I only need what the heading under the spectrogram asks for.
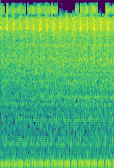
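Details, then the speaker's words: Newly bought cheap Subaru WRX-type boxer project car with Turbo XS top-mount intercooler and Grimspeed-style downpipe, still drivable: low, uneven loping idle, shakes badly, with a loud rapid tick; rough idle, cause not yet known. "And that really loud ticking, like I know these Subarus tend to be a little loud and they do tick."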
